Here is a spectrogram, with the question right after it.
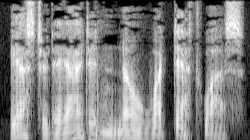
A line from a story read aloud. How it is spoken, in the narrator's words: she said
